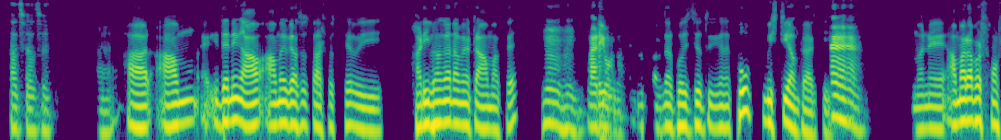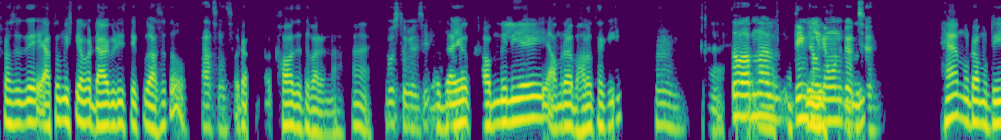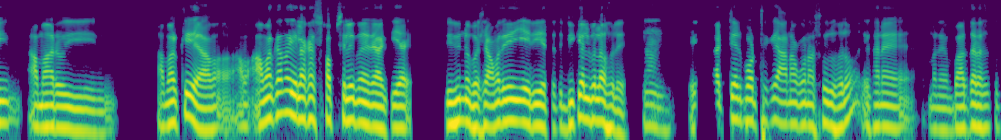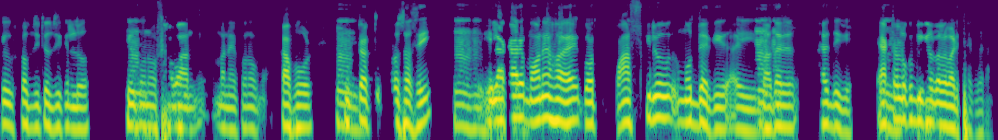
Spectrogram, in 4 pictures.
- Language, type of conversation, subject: Bengali, unstructured, প্রযুক্তি আপনার জীবনে কীভাবে পরিবর্তন এনেছে?
- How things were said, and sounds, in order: unintelligible speech; bird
